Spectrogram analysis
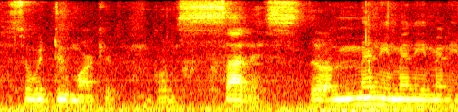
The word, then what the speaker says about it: González: Look at this word here, González, González, González is grave. Does it end with a vowel? So we don't do this, so we do mark it, González.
